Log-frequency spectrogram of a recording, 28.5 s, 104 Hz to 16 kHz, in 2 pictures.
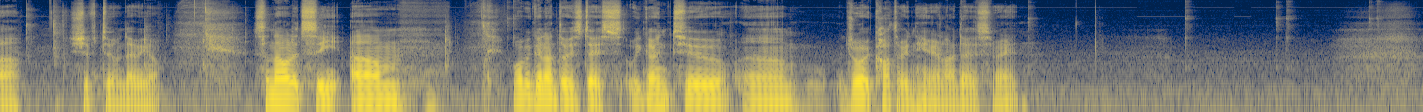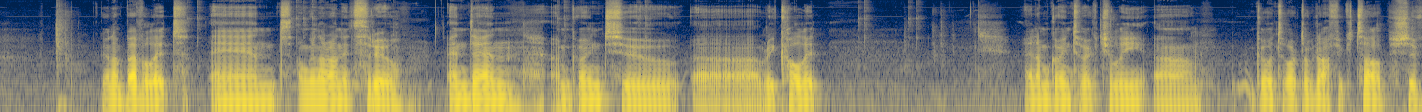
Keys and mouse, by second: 0.3 shift+2, 1.2 middle click, 1.7 shift+middle click, 2.7 click, 4.2 middle click, 4.4 ctrl+z, 4.8 click, 8.5 click, 10.0-11.6 drag, 17.1 click, 17.6 middle click, 19.5 click, 20.3 click, 21.7 q, 23.3 `, 25.0 Tab, 28.0 shift+d.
